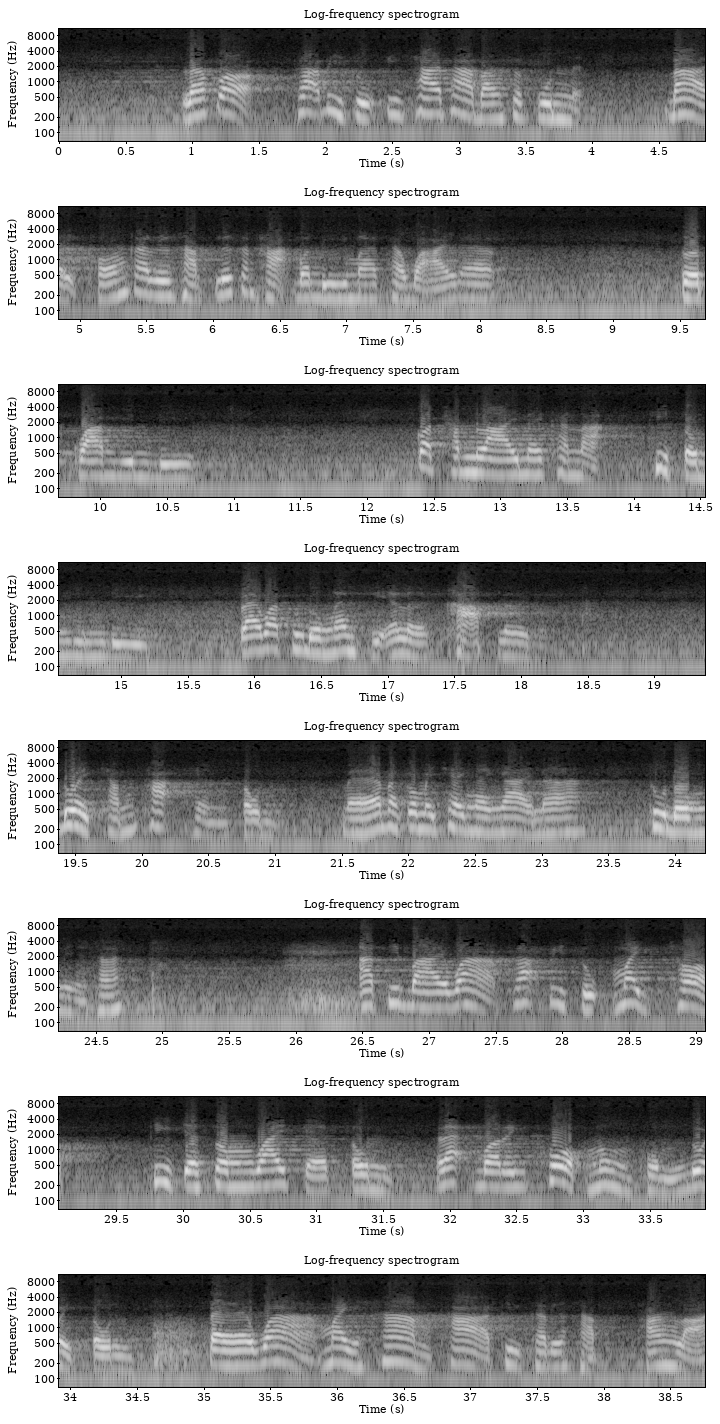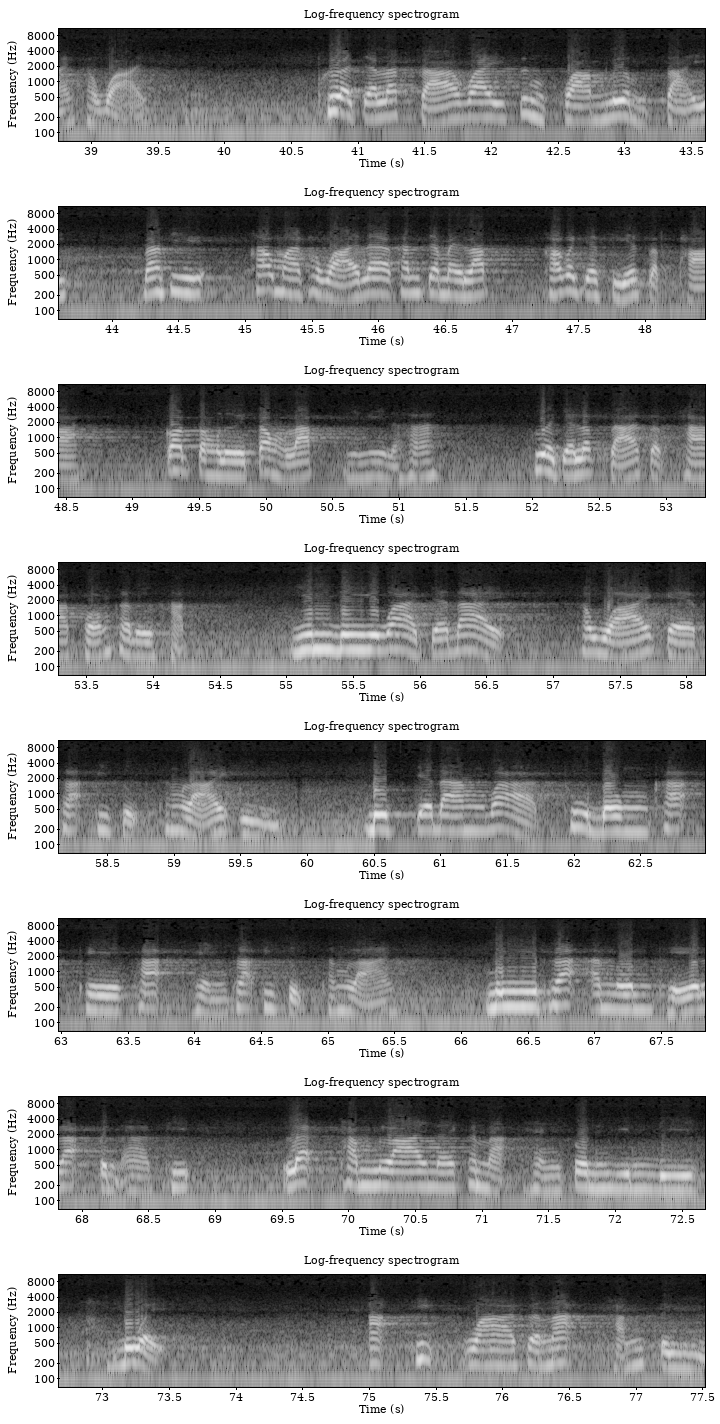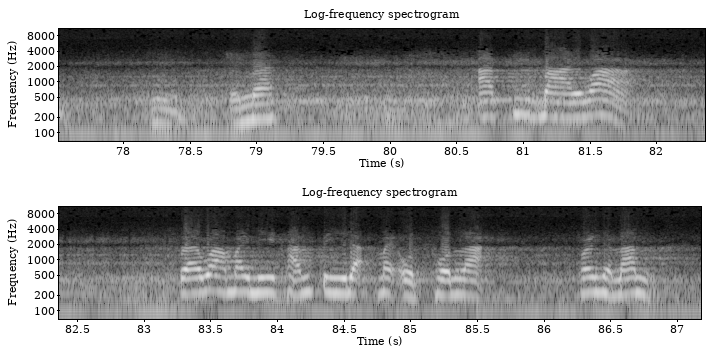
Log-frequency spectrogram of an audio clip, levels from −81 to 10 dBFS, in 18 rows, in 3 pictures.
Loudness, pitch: -13 LUFS, 170 Hz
